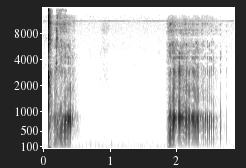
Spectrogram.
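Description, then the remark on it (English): Two loud, buzzy fart noises made with the mouth, a short blast followed after a pause by a longer, rattling one, with silence between them. “It's just a loud fart, aggressive fart.”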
